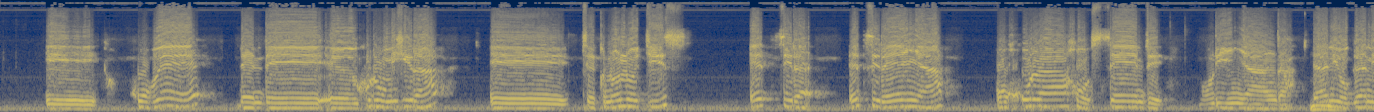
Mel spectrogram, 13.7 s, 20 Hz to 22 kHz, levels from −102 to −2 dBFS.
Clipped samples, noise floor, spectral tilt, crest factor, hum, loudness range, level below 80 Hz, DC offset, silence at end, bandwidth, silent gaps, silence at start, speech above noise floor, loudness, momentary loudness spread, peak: under 0.1%; -39 dBFS; -2 dB/octave; 14 dB; none; 1 LU; -62 dBFS; under 0.1%; 0 s; over 20 kHz; none; 0 s; 20 dB; -17 LUFS; 11 LU; -4 dBFS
